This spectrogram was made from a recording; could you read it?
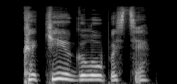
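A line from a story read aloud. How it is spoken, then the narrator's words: After laughing. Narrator (Russian): отсмеявшись, произнесла я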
